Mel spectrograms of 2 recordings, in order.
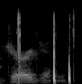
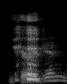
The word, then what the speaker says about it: Jerjian: Yeah, so it's Jerjian. – No, it isn't. – Yeah. – That's so easy to say. – Jerjian, yeah.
